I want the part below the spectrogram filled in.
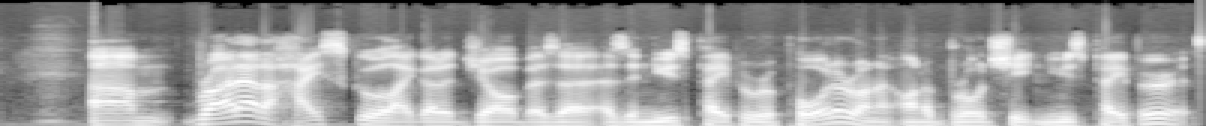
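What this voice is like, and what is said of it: Australian accent. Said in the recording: “I'm from Brisbane, Australia, hence the funny accent you can hear”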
